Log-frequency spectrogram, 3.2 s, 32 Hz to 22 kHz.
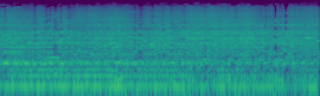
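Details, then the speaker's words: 2016 Ford Explorer Sport, 3.5L EcoBoost twin turbo, idling before rear turbo replacement: a busy, tinny rattle under the hood over a fairly steady run, with white exhaust smoke that smells of burning oil. "i don't know if you can hear this either but there's a rattle going on underneath the hood"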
